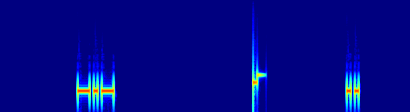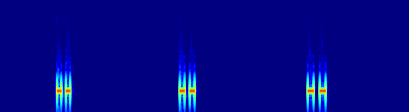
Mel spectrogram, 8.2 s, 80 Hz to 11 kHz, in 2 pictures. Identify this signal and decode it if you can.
Morse code, heard as a keyed tone, about 28 wpm, spaced as for 7 wpm, 700 Hz. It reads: K IIII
